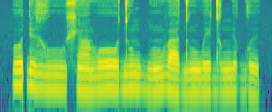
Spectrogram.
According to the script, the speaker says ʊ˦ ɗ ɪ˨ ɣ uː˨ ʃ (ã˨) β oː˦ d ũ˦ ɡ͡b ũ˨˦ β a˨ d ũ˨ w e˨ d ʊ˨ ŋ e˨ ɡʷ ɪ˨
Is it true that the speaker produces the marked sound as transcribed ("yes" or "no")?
yes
